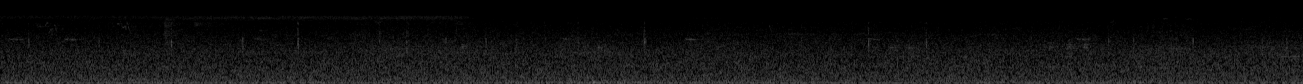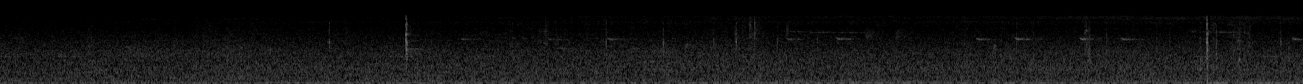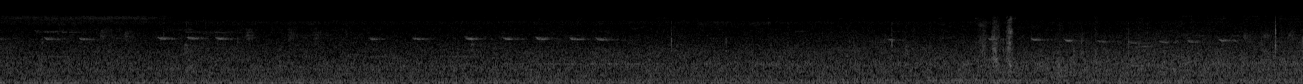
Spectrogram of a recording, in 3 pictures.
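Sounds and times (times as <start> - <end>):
bird chirping: 0.0 - 2.8, 17.1 - 20.1, 20.8 - 32.3, 35.9 - 39.0
steady hiss: 0.0 - 39.0.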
